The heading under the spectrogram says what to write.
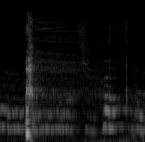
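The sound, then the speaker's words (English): A dog whimpers in thin, high, wavering whines, with a sharper yelp near the start and a couple of brief squeaky cries toward the end. “What's wrong? Oh my gosh. This is untenable. What are you doing? Come here, my dog.”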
